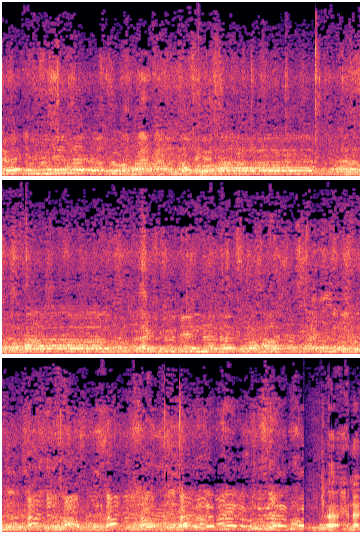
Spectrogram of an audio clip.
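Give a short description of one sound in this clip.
A large crowd chants together loudly outdoors.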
